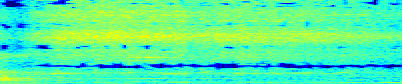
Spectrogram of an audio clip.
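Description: A long, slow breath drawn in, heard as a steady hiss: the inhale of a guided deep-breathing exercise.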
